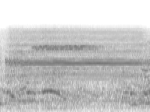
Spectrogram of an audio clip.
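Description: Electronic buzzer sounding one steady, high tone for about two seconds, over the voices of the crowd.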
